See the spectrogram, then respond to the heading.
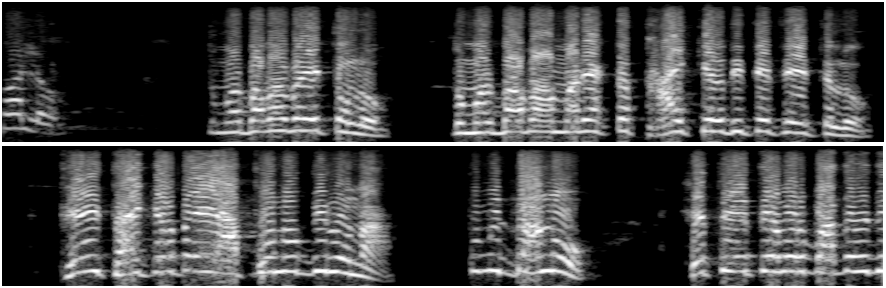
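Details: Acted stutter by a male son-in-law character in a Bangla comic drama: stuttering (acted)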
